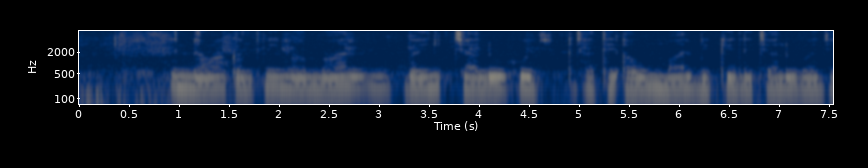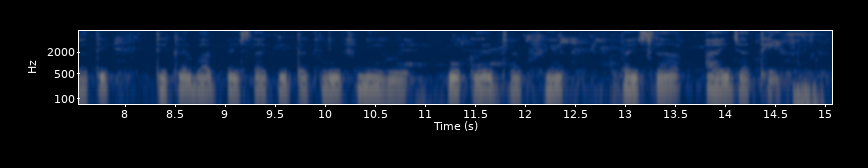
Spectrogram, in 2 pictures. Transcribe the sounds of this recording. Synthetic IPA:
nəʋãkə̃mpənimẽmaːlbənt͡ʃaːluɦo | d͡ʒaːt̪eʔɔːmaːlbikelet͡ʃaːluɦoed͡ʒaːt̪e | t̪eːkəɾbaːd̪̚pəɪsaket̪ɐkliːfnɐɦĩɦoeɦoːkəɾd͡ʒɐɡpʰɪɾpəɪsaː | ed͡ʒaːt̪eː

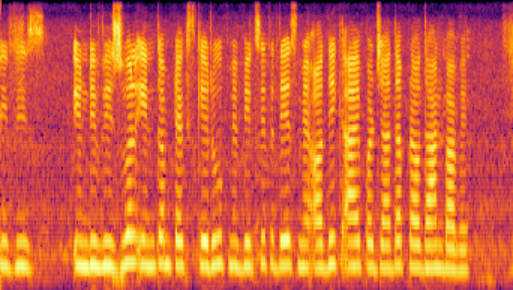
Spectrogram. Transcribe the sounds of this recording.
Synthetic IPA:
ɪ̃ɳɖɪʋid͡ʒwəlɪŋkəmʈeːkskeɾuːpmẽʋɪksɪt̪d̪eːsmẽʔəd̪ʱɪka̰ːepɐɾd͡ʒjaːd̪apɾaːʋd̪ʱaːnbʱaːʋeː

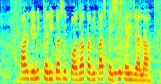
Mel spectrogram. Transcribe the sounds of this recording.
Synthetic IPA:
ɔːɾɡɛːnɪk̚t̪ɐɾiːkasepɔːd̪ʱakaʋɪkaːskɐɪsekɐɪld͡ʒaːlaː

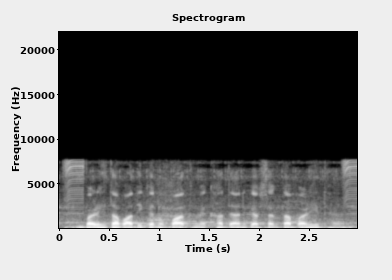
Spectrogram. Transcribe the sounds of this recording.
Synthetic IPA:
bɐɽ̤it̪aːbaːd̪ikenʊpaːt̪mẽkʰad̪jaːnkɐɾsɐkt̪abɐɽ̤it̪ɦɛː

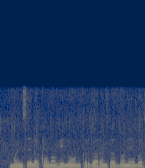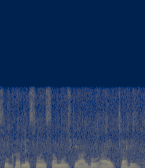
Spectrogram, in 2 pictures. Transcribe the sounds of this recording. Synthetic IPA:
mə̃nselakɔːnobʱiloːnkəɾɡaːɾə̃ɳʈəɾbɐnebəɾsʊɡʱəɾlesõjsɐmuːd͡ʒʱkeaːɡʱuaːekt͡ʃaːɦi

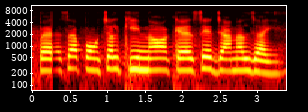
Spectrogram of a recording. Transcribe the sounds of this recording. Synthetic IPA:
pɛːsapɔɦʊ̃t͡ʃəlkinãːkɛːsed͡ʒaːnəld͡ʒaːi

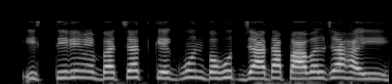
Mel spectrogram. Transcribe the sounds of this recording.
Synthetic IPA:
ɪst̪iɾimẽbət͡ʃət̪keɡunbəɦʊt̪̚d͡ʒjaːd̪apaːbəld͡ʒaɦəi

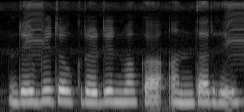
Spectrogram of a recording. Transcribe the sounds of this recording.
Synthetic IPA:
ɖebiʈəwkɾeɖiʈmaka̰ʔənt̪əɾɦe

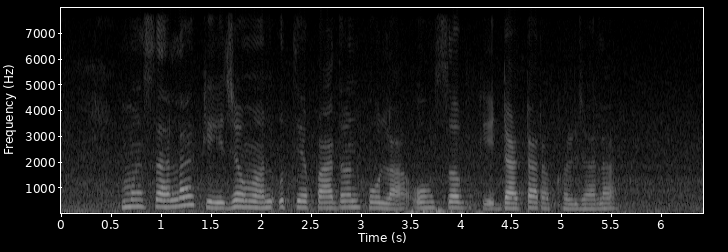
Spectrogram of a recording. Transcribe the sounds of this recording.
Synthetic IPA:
məsalaked͡ʒʌʋənut̪jəpad̪ənhola̰ʔosʌbʱkeɖaʈaɾəkʰəld͡ʒala

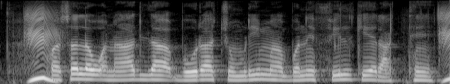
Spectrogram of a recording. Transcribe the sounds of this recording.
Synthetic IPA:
pʰəsəlɐwɐnaːd̪laboːɾat͡ʃʊ̃mɽimãbənefʰiːlkeɾaːk̚t̪ẽ

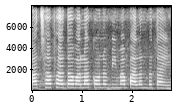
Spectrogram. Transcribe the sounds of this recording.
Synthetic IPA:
aʃʰafʰaːjd̪aʋaːlakoːnəbiːmapaːlənbət̪aːĩ

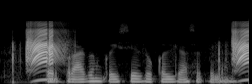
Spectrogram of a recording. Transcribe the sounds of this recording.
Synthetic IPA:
t̪əɾpɾaɡənkəjseɾɾokəld͡ʒasəkela̰

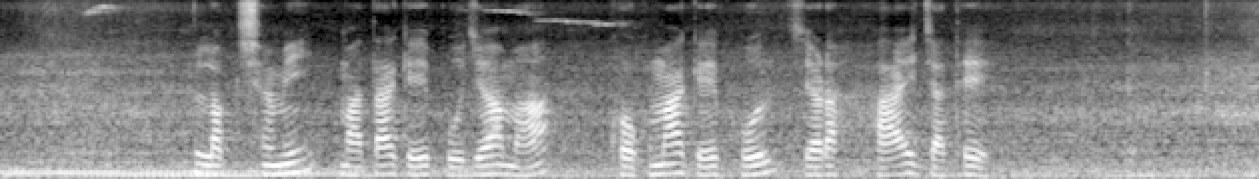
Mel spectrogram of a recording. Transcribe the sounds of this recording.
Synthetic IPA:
ləkt͡ʃʰəmi | mat̪akepud͡ʒama | kʰokʰmakepʰul | t͡ʃəɽ | hajd͡ʒat̪ʰe

